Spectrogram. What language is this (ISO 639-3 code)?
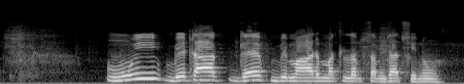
mag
